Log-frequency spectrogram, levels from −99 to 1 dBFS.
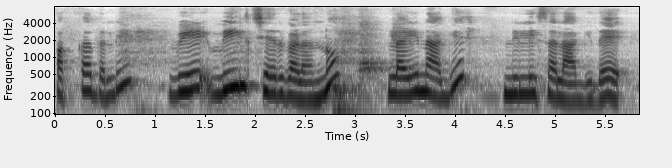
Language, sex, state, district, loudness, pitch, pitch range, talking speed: Kannada, female, Karnataka, Bangalore, -15 LUFS, 220 Hz, 200-255 Hz, 80 wpm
